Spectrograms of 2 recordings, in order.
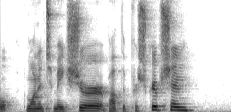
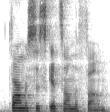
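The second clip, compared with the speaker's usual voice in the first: ordinary talk, nothing marked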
